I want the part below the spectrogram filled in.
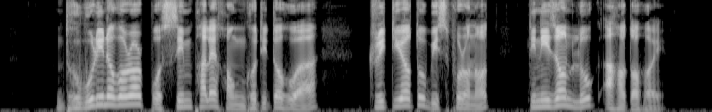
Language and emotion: Assamese, neutral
